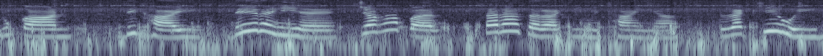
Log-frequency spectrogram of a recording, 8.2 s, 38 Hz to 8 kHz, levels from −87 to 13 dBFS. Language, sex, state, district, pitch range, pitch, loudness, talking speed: Hindi, female, Bihar, West Champaran, 240-375 Hz, 275 Hz, -15 LUFS, 95 wpm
